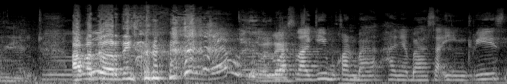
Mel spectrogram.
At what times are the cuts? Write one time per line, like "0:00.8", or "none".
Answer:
0:02.6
